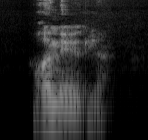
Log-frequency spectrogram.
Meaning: mustiness; state of being musty
- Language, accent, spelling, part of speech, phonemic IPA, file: French, France, remugle, noun, /ʁə.myɡl/, LL-Q150 (fra)-remugle.wav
